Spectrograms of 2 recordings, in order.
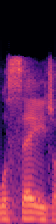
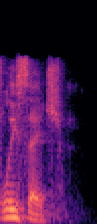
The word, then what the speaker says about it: Lesage: The only people who pronounce it Lesage are people from there. Everybody else pronounces it Lesage, like some fancy French shit. It ain't, it's Lesage.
